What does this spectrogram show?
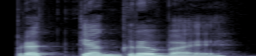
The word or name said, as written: प्रत्यग्रवय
